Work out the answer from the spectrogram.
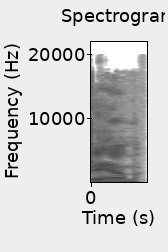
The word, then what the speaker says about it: Bam: I prefer it that way because BAM, to me as an American, makes me think BAM rather than bomb. But I think bomb is more phonetically correct, and I am not a phonetical genius.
